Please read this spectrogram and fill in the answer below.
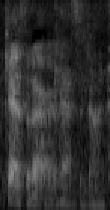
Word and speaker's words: Cassadine: Cassadine.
